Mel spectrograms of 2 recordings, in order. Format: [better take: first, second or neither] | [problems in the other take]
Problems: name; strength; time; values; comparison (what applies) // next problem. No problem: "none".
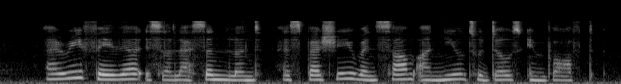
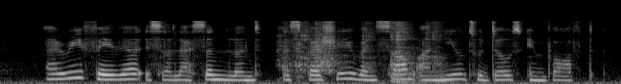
first | background sound (Dishes, pots, and pans); 12 dB below the speech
